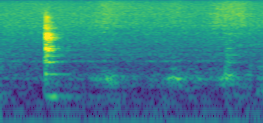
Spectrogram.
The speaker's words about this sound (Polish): W czasie, kiedy smaży się już nasza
